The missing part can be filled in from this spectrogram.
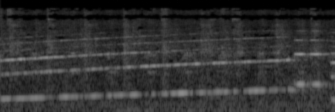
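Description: Steady rising electronic tone from a defibrillator signalling it is charged and ready to deliver a shock.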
